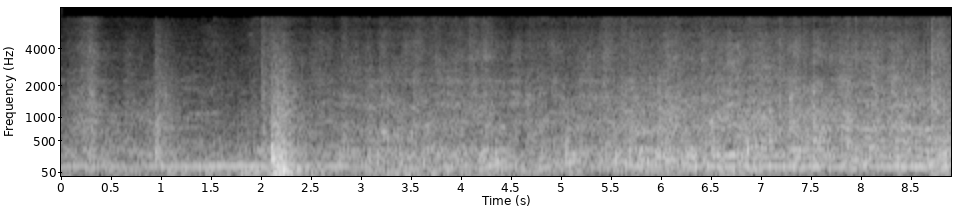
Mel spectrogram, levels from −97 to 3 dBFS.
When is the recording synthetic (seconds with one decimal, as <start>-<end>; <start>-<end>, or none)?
0.0-0.9; 1.9-8.9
